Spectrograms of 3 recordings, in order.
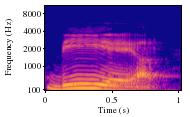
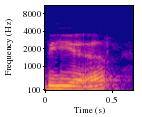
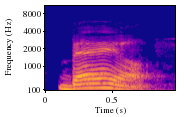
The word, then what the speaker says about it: bear: It is not beer, it is bear. It is B-E-A-R, bear. This is beer. This is bear. In all these cases, final R is silent.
